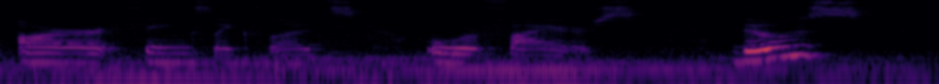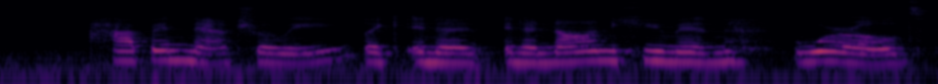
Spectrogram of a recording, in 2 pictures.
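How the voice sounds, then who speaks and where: A woman's voice: medium pitch, slight background noise. A woman in her thirties with a cold, sounding nasal and congested, chatting casually and thinking aloud in a meandering monologue. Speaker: vlogger.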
